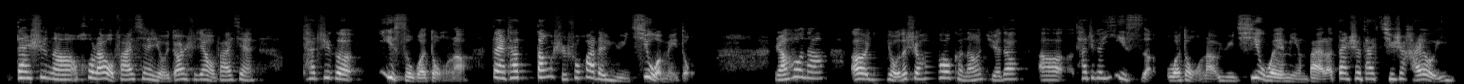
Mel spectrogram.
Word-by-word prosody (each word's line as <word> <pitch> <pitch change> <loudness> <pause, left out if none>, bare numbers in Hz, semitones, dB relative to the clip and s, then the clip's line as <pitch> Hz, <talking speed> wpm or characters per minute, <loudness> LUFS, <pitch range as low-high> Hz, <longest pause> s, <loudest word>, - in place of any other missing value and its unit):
但 300 -1 +5
是 315 +2 -2
呢， 225 -4 +2
后 310 - 0
来 265 - +7
我 270 - +5
发 225 0 +2
现 245 0 -4
有 170 - -2
一 - - -7
段 230 - +2
儿 - - -3
时 235 -1 -11
间 225 -1 0
我 - - -2
发 205 -1 -1
现， 200 -2 -4 0.5
他 275 - -3
这 305 +3 -4
个 255 -7 +3 0.3
意 325 - +8
思 180 - -4
我 160 -3 +2
懂 - - -4
了， - - -3 0.2
但 315 - +7
是 - - +5
他 305 +1 +5 0.2
当 335 +1 +4
时 245 -9 -7
说 265 +6 -3
话 310 0 +4
的 250 - +1
语 180 -8 -6
气 350 - 0
我 385 - +6
没 - - -10
懂。 - - -7 0.8
然 220 0 +5
后 350 +5 +2
呢， 285 -3 -1 0.3
呃， 250 +2 +7 0.2
有 235 - +2
的 - - +2
时 265 0 0
候 275 +4 +1
可 230 - -7
能 200 +5 -4
觉 205 -5 -6
得， 245 +2 +1 0.2
呃， 200 0 -1
他 290 - -4
这 300 - -7
个 290 - -3
意 290 -3 -5
思 230 +3 -6 0.2
我 180 0 +3
懂 - - -3
了， - - -3
语 175 0 -7
气 315 - 0
我 195 -9 +4
也 160 - +3
明 135 -5 -9
白 - - +3
了， - - 0
但 270 0 +3
是 275 +1 -1
他 260 0 -1
其 255 0 -4
实 260 - -1
还 220 -3 +1
有 230 - +3
一 190 - -8
245 Hz, 305 characters per minute, -23 LUFS, 205-290 Hz, 0.8 s, 意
